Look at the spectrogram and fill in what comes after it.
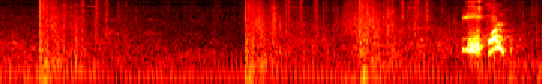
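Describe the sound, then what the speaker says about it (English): Gunfire from a pickup weapon in GTA Online, three separate sharp shots spread across several seconds over a faint low hum, then a short burst of voices raised close by. "How'd you shoot me? You used your gun."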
